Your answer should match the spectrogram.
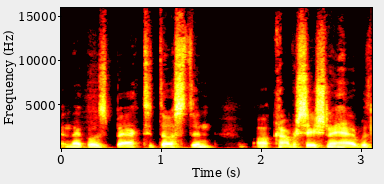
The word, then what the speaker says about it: Dustin: this podcast i had former nc state wrestler justin uh you say justin or dustin dustin man i was so worried about the last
